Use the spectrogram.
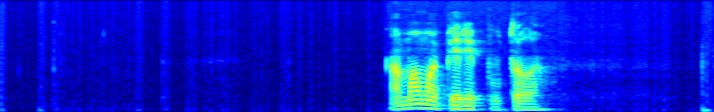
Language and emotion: Russian, neutral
